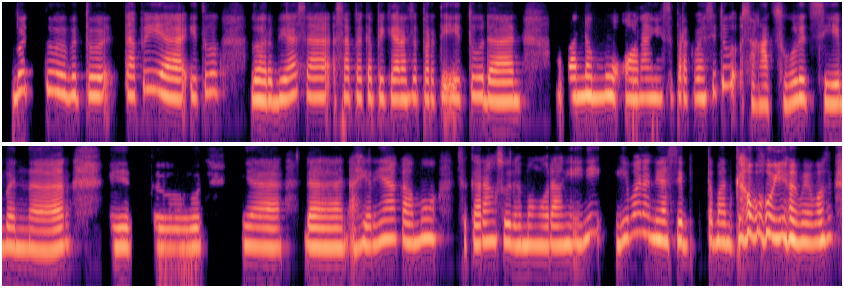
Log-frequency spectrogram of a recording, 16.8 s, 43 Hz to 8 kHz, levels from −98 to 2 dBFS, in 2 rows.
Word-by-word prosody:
Betul 295 0 -2
betul, 245 0 +1 0.3
tapi 250 +5 -2
ya 245 - +6 0.2
itu 230 +4 -6 0.4
luar 215 -1 +4
biasa 245 +3 0 0.3
sampai 230 0 -2
kepikiran 220 -1 0
seperti 215 -2 -4
itu, 220 +3 -6 0.2
dan 205 0 +4 0.4
apa, 240 - -3
nemu 245 0 +5 0.2
orang 225 +1 +1
yang 225 0 -3
sefrekuensi 225 +1 -3
tuh 370 - -4 0.2
sangat 180 -1 -3
sulit 205 +4 +1
sih 190 -2 0
bener, 180 -1 +1 0.5
gitu. 190 0 -2 0.9
Ya 200 - 0 0.5
dan 190 -1 +3
akhirnya 205 +5 0
kamu 230 +2 +1 0.4
sekarang 230 +2 0
sudah 210 -2 +1
mengurangi, 205 0 0
ini 250 +6 -1 0.3
gimana 310 +5 -2
nih 255 -1 +5
nasib 235 -1 +1 0.2
teman 230 -2 +1
kamu 285 +3 +5 0.2
yang 255 -2 +7
memang 230 +2 +2
225 Hz, 135 wpm, -23 LUFS, 205-245 Hz, 0.9 s, yang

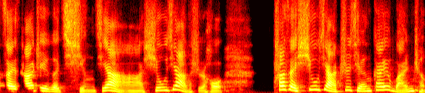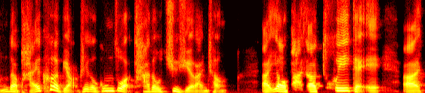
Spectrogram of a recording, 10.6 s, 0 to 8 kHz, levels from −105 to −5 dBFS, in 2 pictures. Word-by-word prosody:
在 220 -1 +5
他 215 +3 +3
这 215 -3 +1
个 165 -6 -1
请 110 -10 -4
假 240 +1 +5
啊， 120 - -1
休 250 - -2
假 315 +5 +2
的 - - -10
时 - - -9
候， - - -3 0.6
他 315 0 +7
在 285 -7 +5
休 315 +8 -1
假 180 - +5
之 275 +9 -6
前 210 -3 0
该 285 +6 +1
完 205 - -2
成 150 -6 -6
的 160 - -1
排 200 - -5
课 300 +9 +1
表 - - -4
儿 - - -16
这 185 - -5
个 160 -3 -3
工 215 +4 -1
作 215 -1 +1
他 150 - -8
都 150 -1 -2
拒 155 +4 -5
绝 130 -1 -4
完 - - -7
成。 - - -10 0.4
啊， - - 0
要 - - +5
把 - - -6
它 160 0 +4 0.2
推 230 -1 +5
给， 120 - -4 0.2
啊， 120 - +1
210 Hz, 245 characters per minute, -21 LUFS, 155-240 Hz, 0.6 s, 他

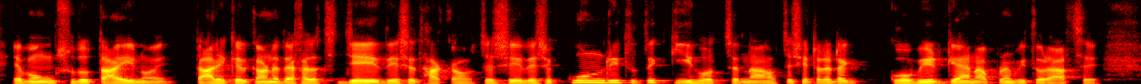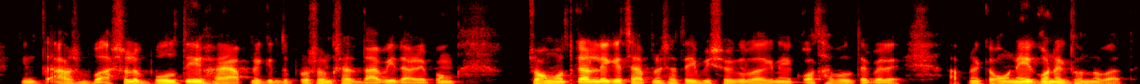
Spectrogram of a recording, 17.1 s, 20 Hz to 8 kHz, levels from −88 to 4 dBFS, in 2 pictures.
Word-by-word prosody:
এবং 140 +1 +2 0.2
শুধু 145 0 +2
তাই 125 +1 +6
নয়, 100 +2 -5 0.3
তারিখের 120 +5 +5
কারণে 135 -1 +4
দেখা 125 +1 +2
যাচ্ছে, 120 0 -6
যে 125 +1 +8 0.2
দেশে 120 +5 0
থাকা 110 0 +1
হচ্ছে, 105 +3 -8
সেই 130 -2 +3
দেশে 130 +2 -1 0.2
কোন 190 +1 +4 0.2
ঋতুতে 175 0 -3 0.2
কী 165 0 -2
হচ্ছে 120 +1 -2
না - - +2
হচ্ছে 110 +6 -5
সেটার 155 -1 0
একটা 140 -1 +1 0.4
গভীর 135 +4 +4
জ্ঞান 115 -1 +3
আপনার 115 +2 -2
ভিতরে 105 -1 -1
আছে। 95 - -9 0.5
কিন্তু 125 0 -6
আস 120 -1 -2 0.3
আসলে 145 -2 0 0.2
বলতেই 130 +4 +4
হয়, 100 -2 +1
"আপনি 120 - -8
কিন্তু 125 0 -5
প্রশংসার 110 0 -2
দাবিদার 95 -1 -1
এবং 105 +1 -4 0.7
চমৎকার 140 +7 +3
লেগেছে 135 -3 +2
আপনার 115 0 -6
সাথে 120 +1 -5
এই 115 - -3
বিষয়গুলা 110 +1 -4 0.2
নিয়ে 105 0 -4
কথা 105 +1 -5
বলতে 105 -1 -4
পেরে!" 90 -3 -2 0.4
আপনাকে 115 -1 -7
অনেক, 140 +7 +5
অনেক 135 -5 +3
ধন্যবাদ। 90 -4 -5
120 Hz, 180 wpm, -23 LUFS, 110-135 Hz, 0.7 s, যে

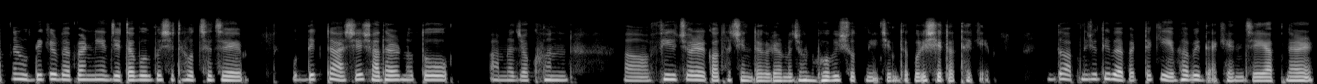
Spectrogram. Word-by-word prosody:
আপনার 245 0 -3
উদ্বেগের 225 +3 +1
ব্যাপার 220 +1 +1
নিয়ে 220 0 0
যেটা 200 0 +3
বলবো, 205 0 +1
সেটা 210 -1 -7
হচ্ছে 200 +1 -1
যে 195 - +5 0.7
উদ্বেগটা 225 +4 -2
আসে 220 +3 0
সাধারণত 210 +2 +1 0.7
আমরা 195 -1 -5
যখন 205 +2 -2 0.7
আ - - -3 0.3
ফিউচারের 220 -3 +3
কথা 180 +2 -1
চিন্তা 175 -3 -1
করি, 165 +1 0
আমরা 170 0 -2
যখন 190 -1 +4
ভবিষ্যত 190 -1 +2
নিয়ে 175 - -3
চিন্তা 165 - -3
করি, 170 +1 +2
সেটা - - +2
থেকে। - - -5 0.6
কিন্তু 235 0 -6
আপনি 235 - -7
যদি 240 +2 -3
ব্যাপারটাকে 210 +4 -2
এভাবে 215 +3 +3
দেখেন 175 -1 -4
যে 170 - +1
আপনার 180 +1 +1
205 Hz, 160 wpm, -20 LUFS, 185-220 Hz, 0.7 s, যে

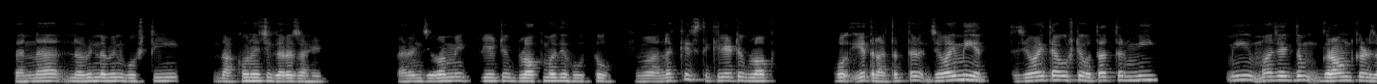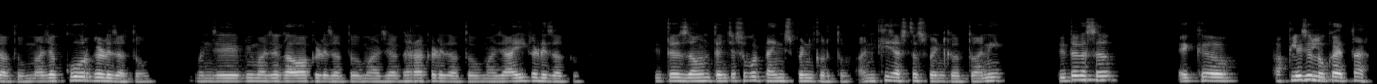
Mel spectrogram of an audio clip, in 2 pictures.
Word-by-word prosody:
त्यांना 155 +4 +1 0.2
नवीन-नवीन 160 +2 +3
गोष्टी 160 +3 -3 0.4
दाखवण्याची 160 +3 +1
गरज 145 -1 +3
आहे. 130 -2 -2 0.8
कारण 145 +2 -2
जेव्हा 145 +2 +3
मी 170 +2 -1 0.2
क्रिएटिव्ह 160 +1 -2
ब्लॉकमध्ये 160 +2 +3
होतो, 145 +1 -2 0.3
किंवा 140 +1 -3
नक्कीच 170 +9 -4
ती 170 - -7
क्रिएटिव 170 +2 -2
ब्लॉक 160 0 +2 0.7
व 165 - +4
येत 175 +3 -1
राहतात, 145 +1 -1
तर 190 0 +1
जेव्हाही 175 +5 +4
मी 215 -1 +4 0.4
जेव्हाही 170 +6 +2
त्या 205 - +4
गोष्टी 200 +1 +1
होतात 180 0 +2
तर 195 - 0
मी 200 +3 -1 0.8
मी 210 +2 +1
माझ्या 185 0 +1
एकदम 195 +1 +1 0.2
ग्राउंडकडे 175 0 +4
जातो, 135 -2 -1
माझ्या 140 +2 +1
कोअरकडे 175 -3 +4
जातो. 130 -2 -3 0.5
म्हणजे 145 0 -3 0.2
मी 155 - -1
माझ्या 150 0 0
गावाकडे 145 0 +2
जातो, 140 0 -3
माझ्या 140 0 -4
घराकडे 145 +1 -1
जातो, 135 0 -4
माझ्या 140 +1 -2
आईकडे 155 +1 +1
जातो. 135 -1 -5 0.8
तिथं 155 +2 +1
जाऊन 160 +1 +4
त्यांच्यासोबत 165 +4 -1
टाइम 155 0 +1
स्पेंड 150 0 0
करतो, 130 -2 -7
आणखी 150 +6 -5
जास्त 165 -1 0
स्पेंड 145 -3 -3
करतो. 135 0 -4
आणि 160 +5 -1 0.6
तिथं 205 +6 +4
कसं? 195 -1 0 0.6
एक 155 +2 -2 0.7
आपले 160 +7 +3
जे 210 0 +5
लोक 175 0 +1
आहेत 170 -2 +7
ना, 180 - 0
155 Hz, 145 wpm, -22 LUFS, 145-170 Hz, 0.8 s, आहेत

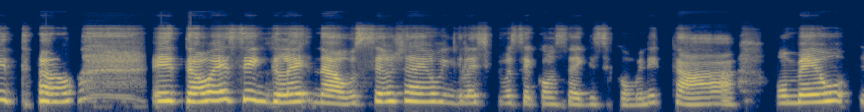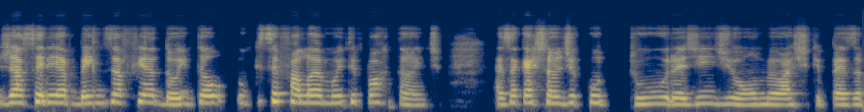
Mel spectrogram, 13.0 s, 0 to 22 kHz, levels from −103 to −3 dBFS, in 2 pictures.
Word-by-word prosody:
então 285 -2 +2 0.6
então 290 0 +6
esse 310 +1 +5
inglês 275 -2 +4
não, 225 -4 +5
o 220 - -5
seu 275 +6 +1
já 285 0 +2
é 270 0 +1
o 275 - -2
inglês 235 -1 -6
que - - -35
você 225 -1 -7
consegue 195 -2 -6
se 190 0 -12
comunicar, 200 +1 -2 0.3
o 230 +1 -3
meu 260 +4 +4
já 240 0 +2
seria 245 0 +1
bem 220 +2 -2
desafiador. 240 -5 -3
Então 230 +4 -3
o 235 - -15
que 275 - -14
você 280 -1 0
falou 250 -3 -2
é 235 - +1
muito 230 +2 -7
importante. 220 -9 -10 0.4
Essa 205 +4 -5
questão 235 -1 +1
de 235 +3 -6
cultura, 205 -4 -6
de 195 +3 -10
idioma 190 -2 -8
eu 185 - -2
acho 180 0 -6
que - - -15
pesa 185 -1 -5
235 Hz, 185 wpm, -23 LUFS, 200-265 Hz, 0.6 s, então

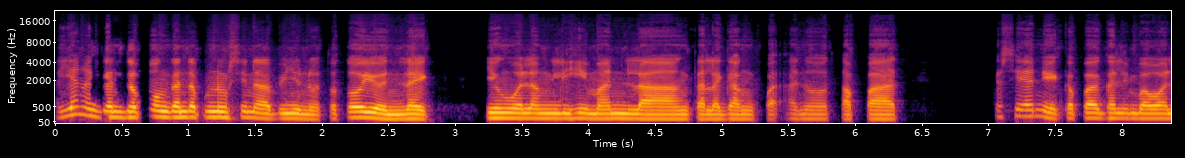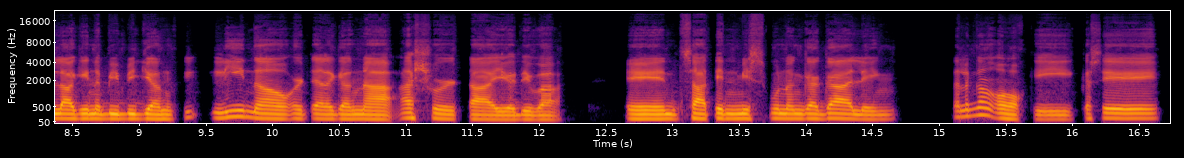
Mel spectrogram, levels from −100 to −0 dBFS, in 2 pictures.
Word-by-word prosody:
Ayan, 225 +7 -2
ang 195 - 0
ganda 165 -1 +3
po, 180 -2 0
ang 170 - +4
ganda 170 0 +7
po 170 0 -1
nung 165 -1 +4
sinabi 140 -5 +1
niyo 135 - +4
'no. 120 - -3
Totoo 160 +4 +3
yun, 120 0 +4
like 130 -2 +4 0.4
yung 150 0 +5
walang 140 -1 +3
lihiman 135 -1 +2
lang, 125 -1 +3
talagang 125 -1 -1
pa 125 - -10
ano, 125 -1 -8
tapat. 120 0 -2 0.7
Kasi 175 +3 -12
ano, 180 -6 -2
eh, 135 - -5
kapag 140 0 +1
halimbawa 140 -1 +1
laging 130 0 0
nabibigyang 130 -1 -2
li 165 - -14 0.2
linaw 145 -5 -2
or 130 +1 -6
talagang 125 -1 -3
na-a-assure 125 +2 -3
tayo 110 -2 -1
'di 115 +1 -4
ba, 110 -1 -4 0.6
and 125 -1 0
sa'tin 135 -1 -1
mismo 135 +1 -4
nanggagaling, 130 -3 -3 0.4
talagang 200 +6 -6 0.2
okey. 115 -1 -9
Kasi 135 0 -3
135 Hz, 160 wpm, -20 LUFS, 125-145 Hz, 0.7 s, ganda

